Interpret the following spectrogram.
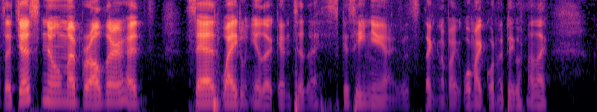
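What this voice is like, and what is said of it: Northern Irish Ballymena accent. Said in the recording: “This is a Ballymena accent.”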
